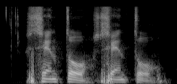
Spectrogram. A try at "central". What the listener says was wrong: Not central, central. There's an R, cen, CEN, and then TR, TRA, and then L, central.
